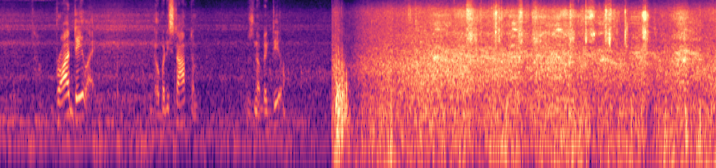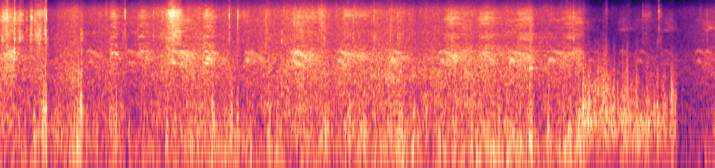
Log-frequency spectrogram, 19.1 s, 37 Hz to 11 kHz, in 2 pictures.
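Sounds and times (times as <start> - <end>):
dense noisy background: 0.0 - 19.0
crows cawing: 5.8 - 10.0, 10.6 - 19.0.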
